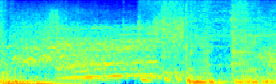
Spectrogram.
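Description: Electric airport passenger cart speeding across a polished terminal floor, its tyres squealing, over music.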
